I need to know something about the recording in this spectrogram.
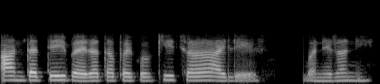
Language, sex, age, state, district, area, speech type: Nepali, female, 30-45, West Bengal, Kalimpong, rural, conversation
